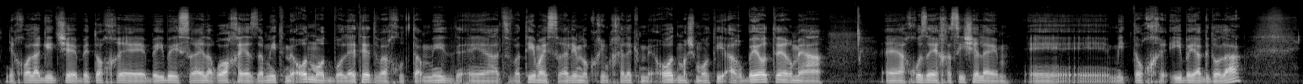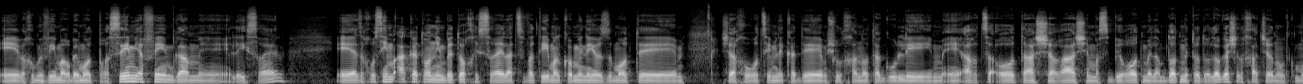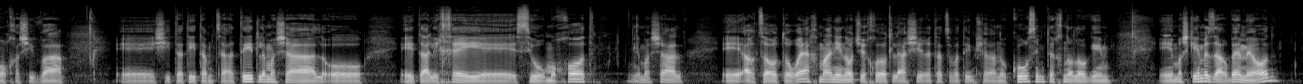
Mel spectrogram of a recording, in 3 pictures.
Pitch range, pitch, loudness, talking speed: 85-100 Hz, 95 Hz, -19 LUFS, 125 wpm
